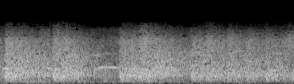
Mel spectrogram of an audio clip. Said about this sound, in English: From the train, more gunfire broke out. A score of men inside the boxcars poured hot fire at the attackers.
